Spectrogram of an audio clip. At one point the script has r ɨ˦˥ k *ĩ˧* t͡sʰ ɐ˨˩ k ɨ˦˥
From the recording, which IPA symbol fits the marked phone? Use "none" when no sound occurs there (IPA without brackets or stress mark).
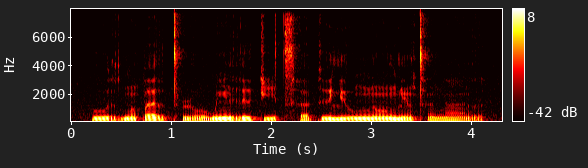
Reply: i˧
